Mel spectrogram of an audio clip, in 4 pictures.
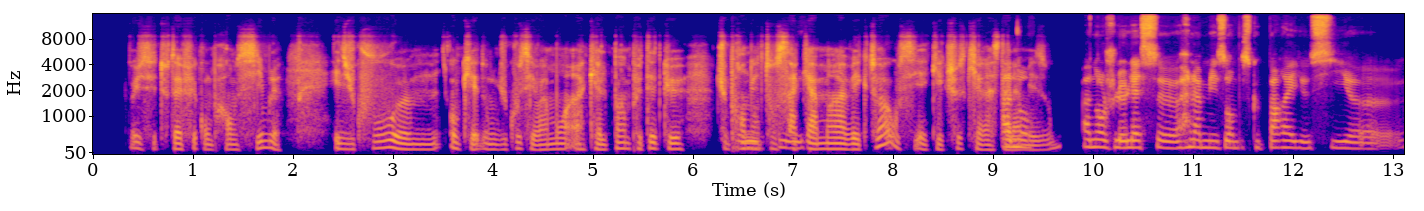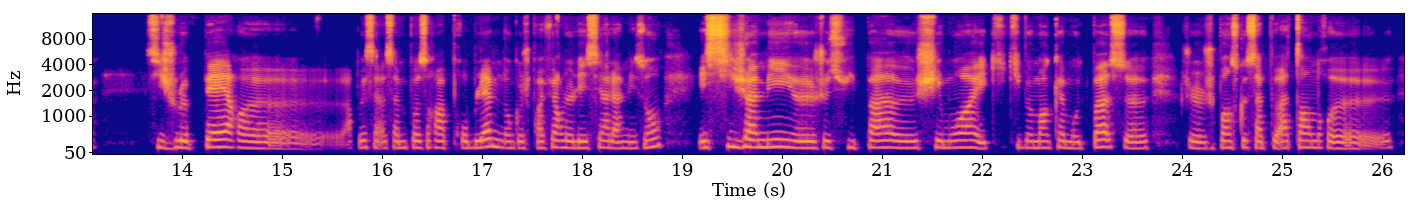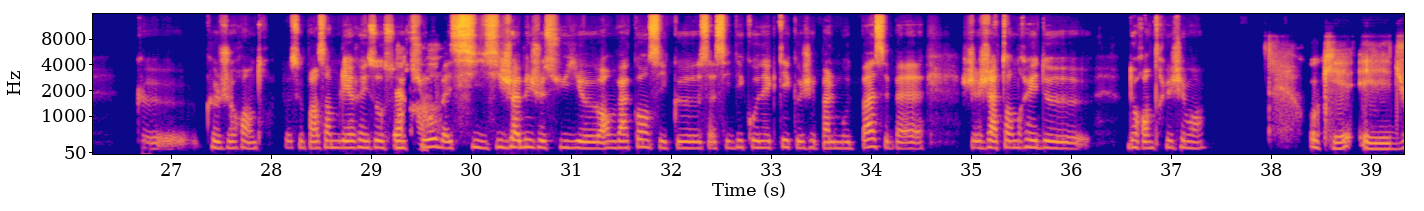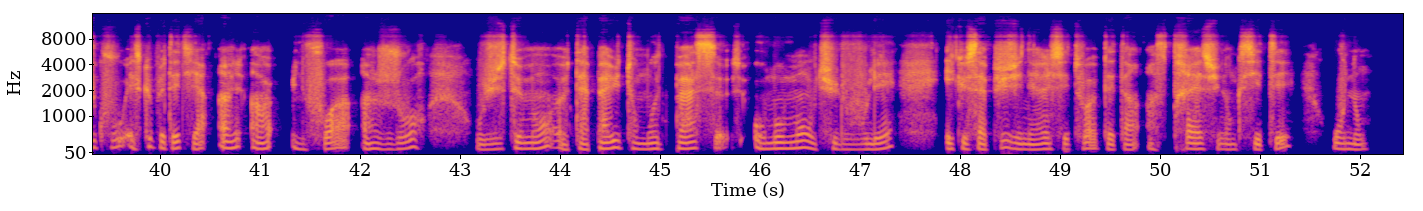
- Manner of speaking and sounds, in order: drawn out: "heu"; stressed: "si"
- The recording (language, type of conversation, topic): French, podcast, Comment protéger facilement nos données personnelles, selon toi ?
